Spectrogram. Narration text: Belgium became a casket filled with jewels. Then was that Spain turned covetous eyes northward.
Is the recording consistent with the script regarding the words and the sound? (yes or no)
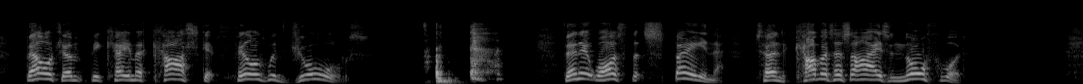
no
